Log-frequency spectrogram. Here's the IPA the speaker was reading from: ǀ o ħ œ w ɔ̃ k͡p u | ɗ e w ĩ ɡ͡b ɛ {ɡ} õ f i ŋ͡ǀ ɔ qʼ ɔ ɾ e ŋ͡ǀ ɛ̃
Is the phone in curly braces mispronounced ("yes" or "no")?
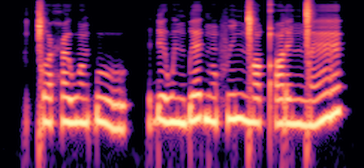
no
